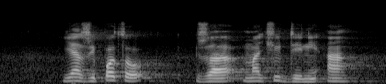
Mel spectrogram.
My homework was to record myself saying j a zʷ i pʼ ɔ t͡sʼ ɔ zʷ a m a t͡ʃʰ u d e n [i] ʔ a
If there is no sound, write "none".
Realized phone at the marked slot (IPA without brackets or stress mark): i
